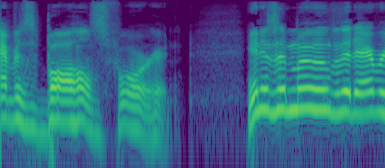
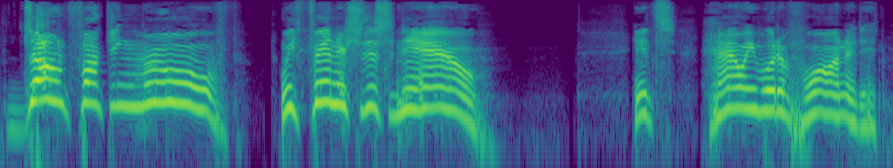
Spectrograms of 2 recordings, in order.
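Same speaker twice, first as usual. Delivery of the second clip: screaming; 7 semitones higher, 7 dB louder than usual. A narrator's reading. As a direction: scream the order with full force. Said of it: "Harry screams this".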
